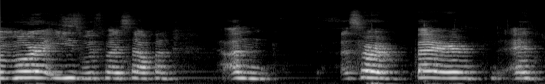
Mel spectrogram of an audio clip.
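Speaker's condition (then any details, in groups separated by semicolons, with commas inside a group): Cerebral palsy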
